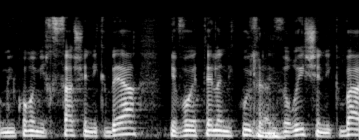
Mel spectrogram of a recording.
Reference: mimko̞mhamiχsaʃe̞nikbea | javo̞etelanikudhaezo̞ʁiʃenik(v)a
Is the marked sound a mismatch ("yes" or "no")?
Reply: yes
